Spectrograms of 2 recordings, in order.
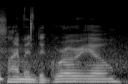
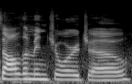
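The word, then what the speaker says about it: Solomon Georgio: So Simon DeGrorio. or whatever the hell, how to pronounce it. Solomon Giorgio.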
